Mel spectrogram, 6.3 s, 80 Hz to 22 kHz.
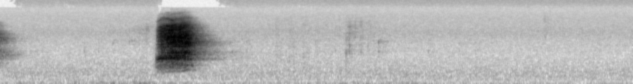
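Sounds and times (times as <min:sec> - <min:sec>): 
Eurasian jay Garrulus glandarius calling: 0:01.6 - 0:02.1.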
